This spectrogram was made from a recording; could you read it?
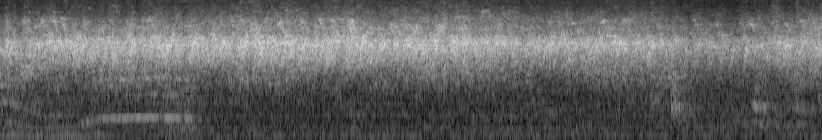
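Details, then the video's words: Loud sparrow din after monsoon rain in Sanghar, Sindh, the flock's high chirps blending into a steady hiss of twitters; one drawn-out lower whistle sounds near the start. "برسات کے بعد چڑیوں۔ کا شور"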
